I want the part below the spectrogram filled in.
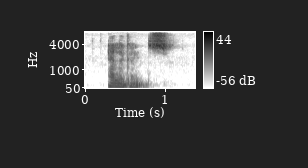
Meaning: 1. Grace, refinement, and beauty in movement, appearance, or manners 2. Restraint and grace of style
- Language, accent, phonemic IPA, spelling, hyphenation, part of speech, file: English, Southern England, /ˈɛl.ɪ.ɡəns/, elegance, el‧e‧gance, noun, LL-Q1860 (eng)-elegance.wav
